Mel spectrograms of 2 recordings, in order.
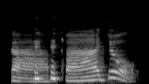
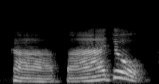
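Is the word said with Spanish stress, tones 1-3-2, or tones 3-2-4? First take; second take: tones 3-2-4; tones 3-2-4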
